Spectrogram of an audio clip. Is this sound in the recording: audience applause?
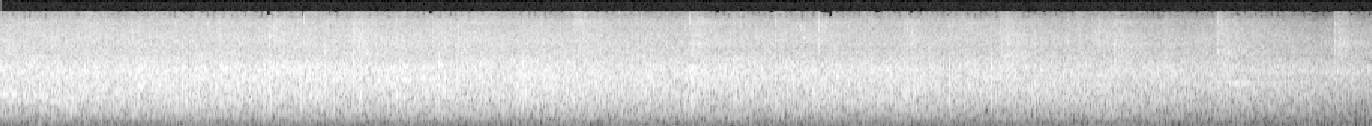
yes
